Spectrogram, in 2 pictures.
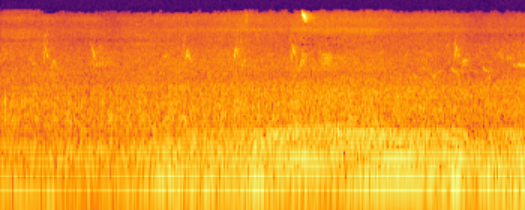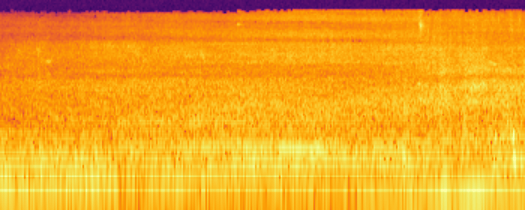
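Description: Car traffic on a road: a steady low rumble of engines with a hum that swells about two seconds in and stays up.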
